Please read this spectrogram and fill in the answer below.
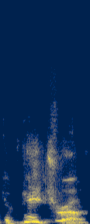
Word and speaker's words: DePetro: I was looking at a video with John DePetrio. Is that how you say his name? John DePetro.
